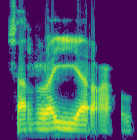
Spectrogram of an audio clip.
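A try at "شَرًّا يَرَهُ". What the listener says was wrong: শাররাই, শাররাই, এখানে গুণনা করতে হবে।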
